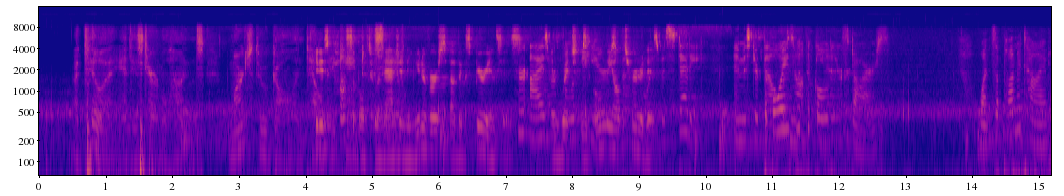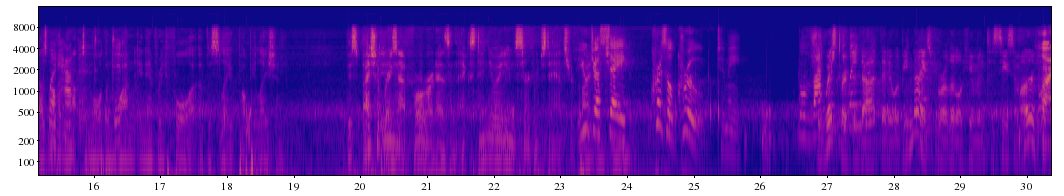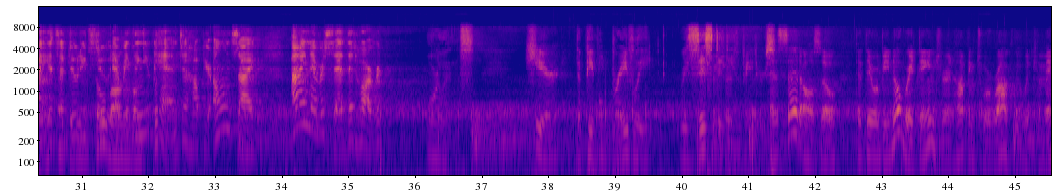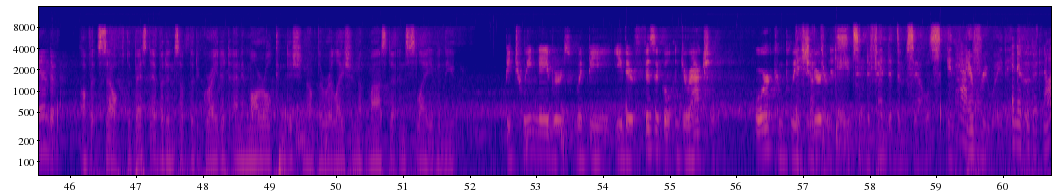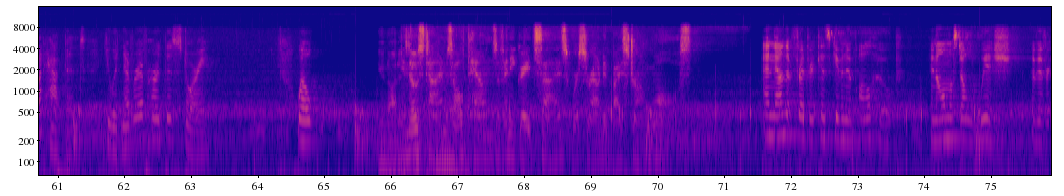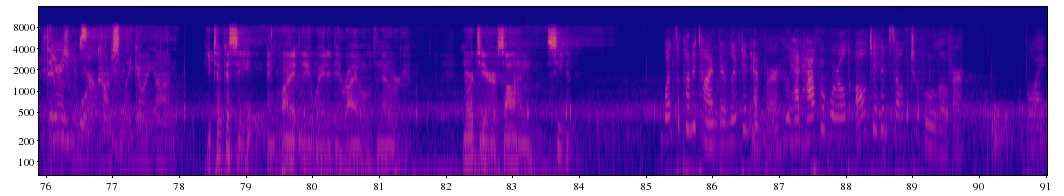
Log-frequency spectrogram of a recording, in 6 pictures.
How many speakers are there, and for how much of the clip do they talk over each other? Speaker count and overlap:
9, about 20%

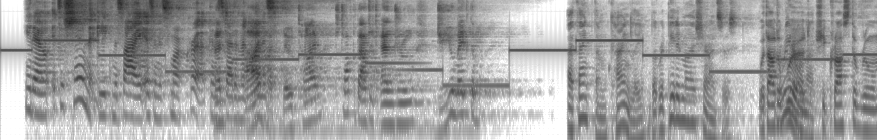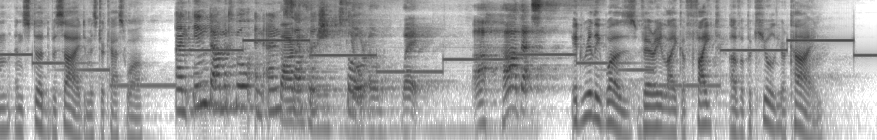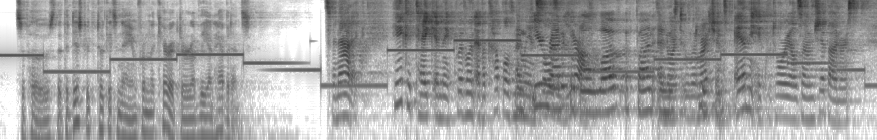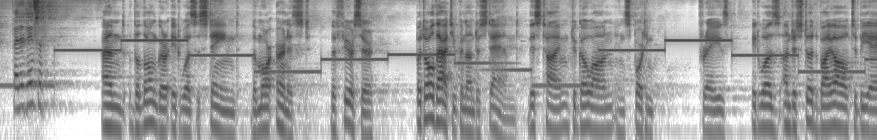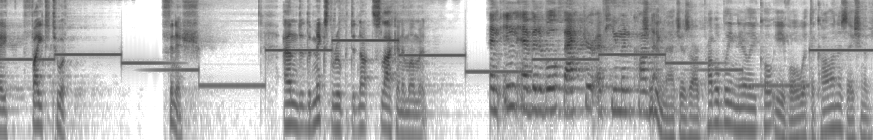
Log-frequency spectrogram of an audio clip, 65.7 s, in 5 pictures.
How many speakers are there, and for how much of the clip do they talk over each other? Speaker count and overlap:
5, about 10%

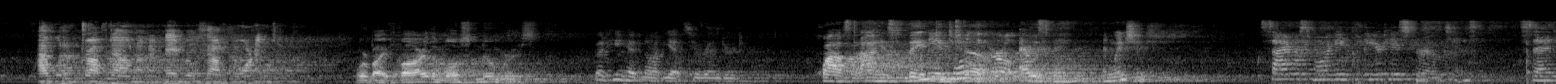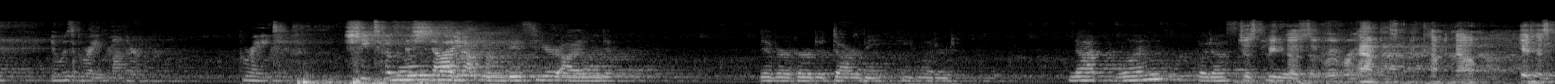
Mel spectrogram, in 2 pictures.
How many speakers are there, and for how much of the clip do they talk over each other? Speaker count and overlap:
6, about 10%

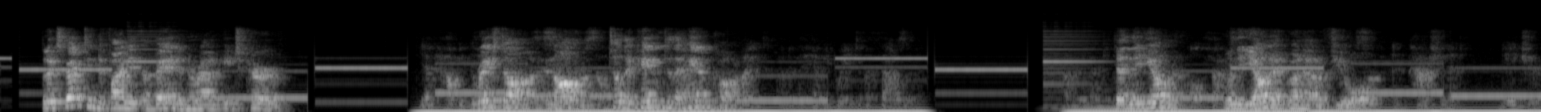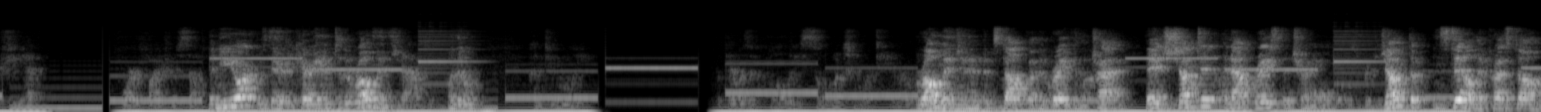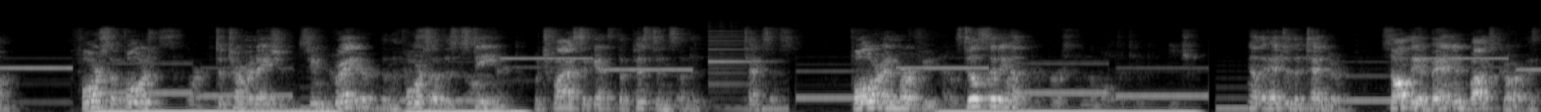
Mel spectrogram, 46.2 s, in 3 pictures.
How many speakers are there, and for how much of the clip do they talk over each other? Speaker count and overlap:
2, about 39%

